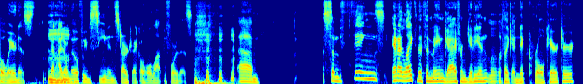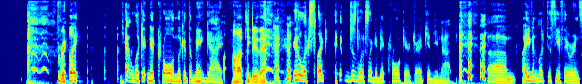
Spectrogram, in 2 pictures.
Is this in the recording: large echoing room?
no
